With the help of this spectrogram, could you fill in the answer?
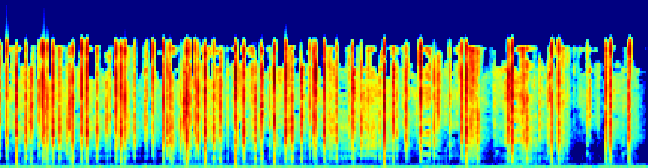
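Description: Long white acrylic nails tap the surface of solid ceramic floor tiles up close, making a rapid run of about twenty sharp, bright clicks. Each tap is dry and dies out almost instantly, with a faint low hum underneath.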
